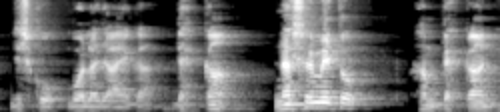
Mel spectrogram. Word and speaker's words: دہقان: بولے، دونوں درست ہے۔ دہقان، دہقان اسی طرح بولا جانا چاہیے جس کے معنی کسان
